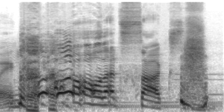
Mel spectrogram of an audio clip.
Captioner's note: everyone laughs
